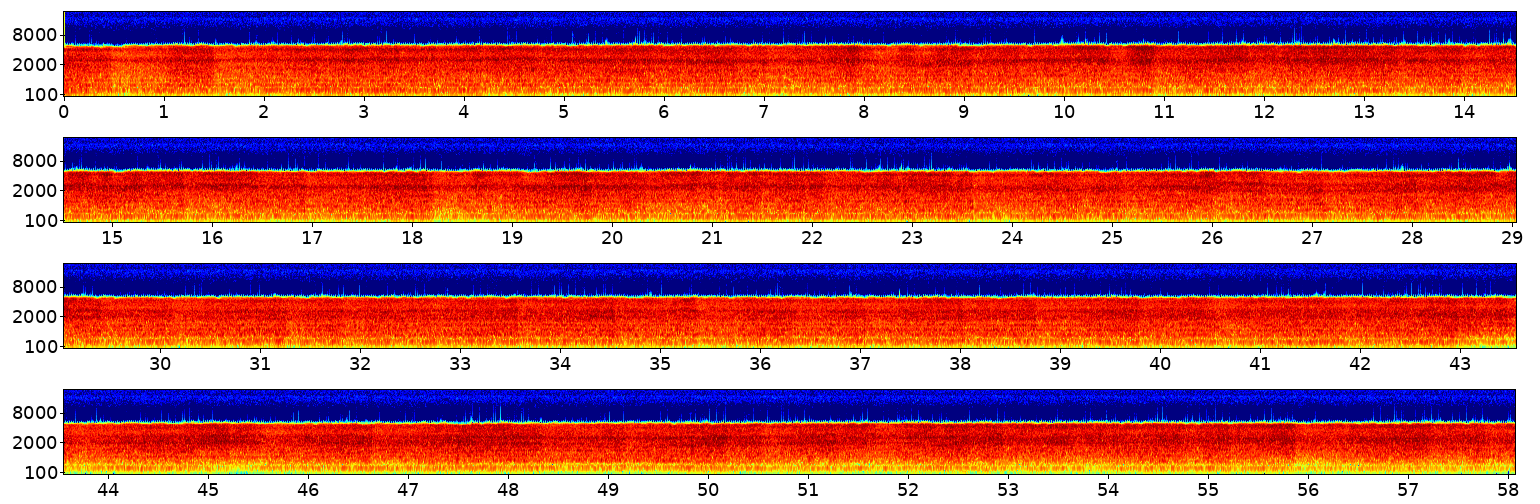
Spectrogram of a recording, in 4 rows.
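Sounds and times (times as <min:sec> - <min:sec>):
machine rushing noise: 0:00.0 - 0:58.0.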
